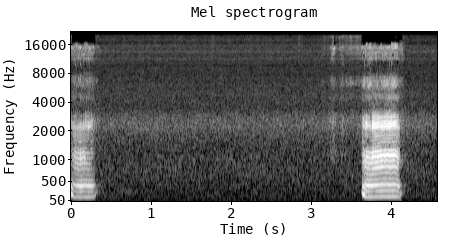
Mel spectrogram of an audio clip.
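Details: Ted the big Chihuahua, living in Indonesia, snoring in his sleep: the tail of one resonant, humming snore, then silence, then another full half-second nasal snore with a clear, voice-like tone.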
